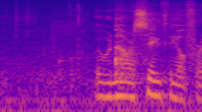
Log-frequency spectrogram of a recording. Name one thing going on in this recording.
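An elderly man speaks through a microphone in a large echoing room.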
